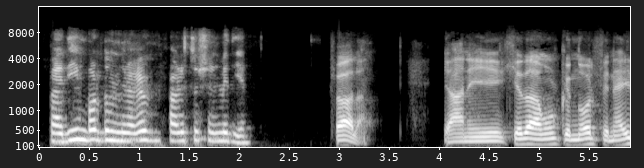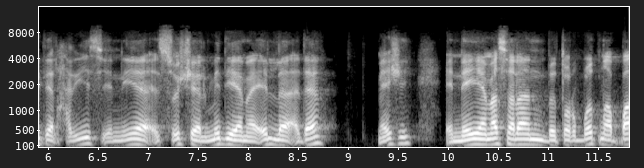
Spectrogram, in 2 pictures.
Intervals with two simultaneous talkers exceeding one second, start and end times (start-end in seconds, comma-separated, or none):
none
